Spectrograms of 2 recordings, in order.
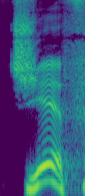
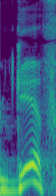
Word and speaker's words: GIF: argument it's the booze it's pronounced jiff like Jif or gif like gift it's like nobody cares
